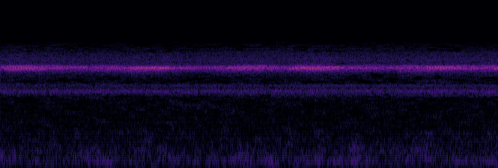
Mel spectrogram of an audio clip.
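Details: Crickets in a relaxing nature recording: a dense, unbroken high trill holds steady throughout, with a fainter lower band beneath and a slight pulsing in loudness. No other animals or people.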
